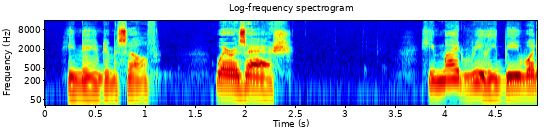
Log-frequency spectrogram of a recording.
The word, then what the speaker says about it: Ash: "Ash!" Not Asha, but Ash. Ross, though sure of that pronunciation, was still cautious.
